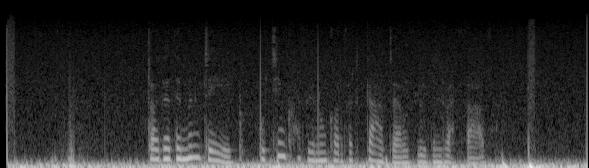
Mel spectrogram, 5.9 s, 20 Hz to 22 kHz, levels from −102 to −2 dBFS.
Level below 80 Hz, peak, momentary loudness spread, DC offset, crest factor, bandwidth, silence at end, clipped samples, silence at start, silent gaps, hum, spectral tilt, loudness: -30 dBFS; -6 dBFS; 9 LU; under 0.1%; 22 dB; 3.1 kHz; 0 s; under 0.1%; 0.05 s; none; none; -10 dB/octave; -32 LUFS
